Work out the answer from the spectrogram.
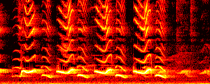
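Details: Black-throated laughingthrush sings during its dance: four clear whistled phrases, each a rising slur followed by a lower dropping note, repeated about every half second.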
